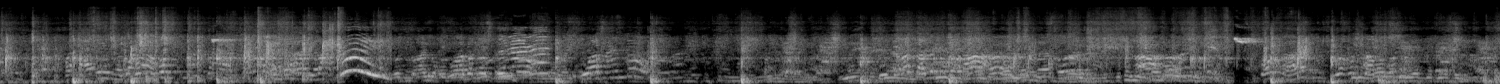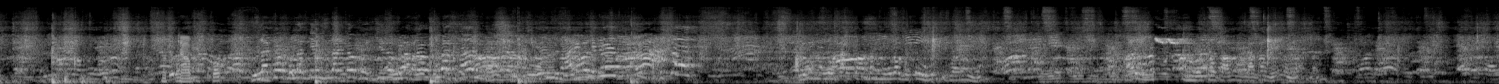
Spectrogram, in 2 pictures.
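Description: A crowd of young men and boys shouts and chatters outdoors.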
